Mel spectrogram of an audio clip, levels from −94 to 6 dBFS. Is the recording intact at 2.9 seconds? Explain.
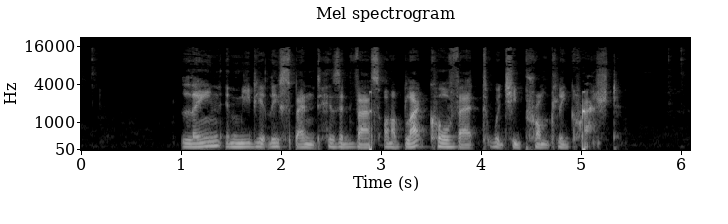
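No, at 2.88 to 2.91 s there's damaged data in the compressed stream: the decoder loses sync on the corrupted frames and resyncs, leaving a brief chirp, click or short hole in the speech.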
